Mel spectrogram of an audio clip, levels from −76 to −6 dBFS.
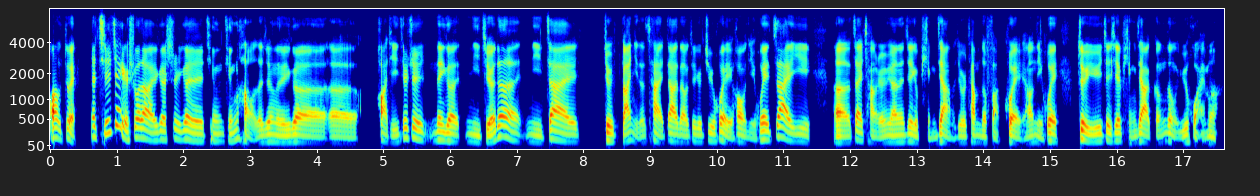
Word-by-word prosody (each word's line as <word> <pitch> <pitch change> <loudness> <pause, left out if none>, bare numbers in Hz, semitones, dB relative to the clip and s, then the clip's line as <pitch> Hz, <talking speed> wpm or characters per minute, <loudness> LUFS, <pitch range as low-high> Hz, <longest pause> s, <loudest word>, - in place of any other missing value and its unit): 哦， 165 -3 +8
对。 - - +2 0.2
那 180 - +2
其 200 +6 +1
实 245 - +1
这 370 +6 +2
也 430 - +4
说 170 -1 +1
到 155 -6 +4
一 125 - -3
个 135 -1 +1
是 145 0 -6
一 - - -11
个 120 -6 +2
挺 115 0 -9
挺 115 0 -6
好 - - 0
的 95 - -3
这 110 +2 -2
么 100 -1 -3
一 100 0 -1
个， 95 -4 +1
呃， 90 -2 -2 0.3
话 - - +5
题。 100 +2 -7
就 165 - -2
是 150 -6 0 0.2
那 135 -1 +2
个， 115 -4 +2
你 105 -3 -10
觉 100 +2 +3
得 175 - +2
你 105 -2 -8
在 115 - +3 0.4
就 125 -2 +3
把 - - +6
你 - - -9
的 95 +2 -9
菜 - - +1
带 115 -3 +2
到 100 -2 -2
这 110 +3 -9
个 105 - -6
聚 115 +3 -5
会 - - +1
以 - - -5
后， 110 -4 0
你 80 -3 -13
会 135 0 +2
在 180 -1 +4
意， 110 -4 -5 0.3
呃， 95 0 +4
在 125 - +2
场 90 -5 -3
人 90 +3 -4
员 100 0 0
的 105 - -3
这 110 0 0
个 95 - -2
评 85 0 -10
价 90 - +4
吗？ 75 - -21
就 95 - -7
是 95 - -4
他 105 - +2
们 100 - -14
的 95 - -3
反 - - -4
馈， - - +3
然 - - -8
后 - - -1
你 - - -7
会 - - +2 0.3
对 115 - +5
于 110 +2 -2
这 120 +1 -1
些 125 +1 +3
评 95 -6 -9
价 - - +4
耿 95 +5 -9
耿 105 -8 -4
于 95 +5 -5
怀 90 -6 -4
吗？ 90 -1 -5
110 Hz, 285 characters per minute, -26 LUFS, 95-125 Hz, 0.4 s, 哦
